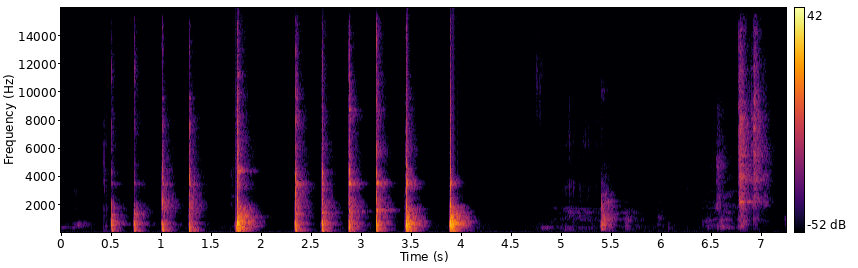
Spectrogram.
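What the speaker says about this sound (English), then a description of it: "Pound this back in." A hammer pounds a bushing back into a Craftsman T240 riding mower: about ten sharp, loud metallic strikes in a fast, slightly uneven rhythm, followed by quieter clinks and a brief clatter.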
